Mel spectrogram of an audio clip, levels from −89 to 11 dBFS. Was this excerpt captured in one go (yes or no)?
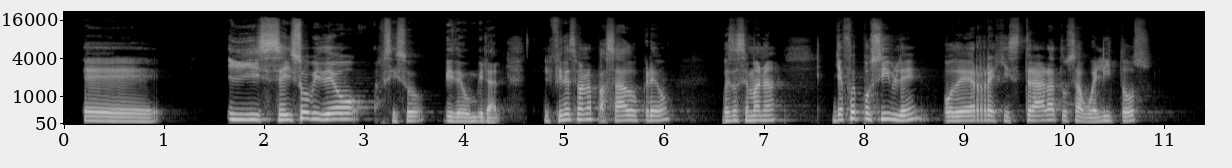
no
